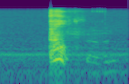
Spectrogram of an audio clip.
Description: our beautiful baby girl sneezing uncontrolably but cutely !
